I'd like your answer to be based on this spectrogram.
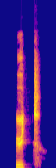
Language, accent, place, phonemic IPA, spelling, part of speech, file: French, France, Lyon, /yt/, eûtes, verb, LL-Q150 (fra)-eûtes.wav
- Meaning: second-person plural past historic of avoir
